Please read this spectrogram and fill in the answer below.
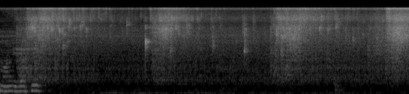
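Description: Gourd kofta balls deep-frying in hot oil in a wok, a steady sizzle. The sizzle swells up several times as more raw balls are lowered into the oil.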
